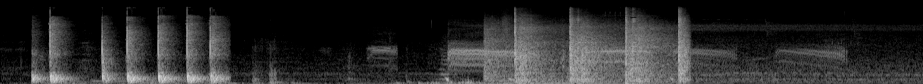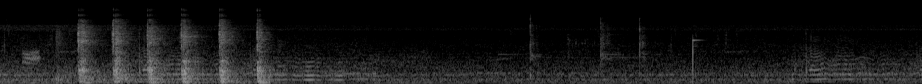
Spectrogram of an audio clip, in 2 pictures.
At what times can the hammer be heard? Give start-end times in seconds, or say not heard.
0.3-2.3, 4.8-7.0, 9.8-12.0, 14.5-16.2.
